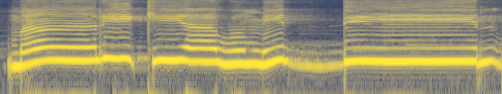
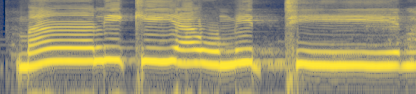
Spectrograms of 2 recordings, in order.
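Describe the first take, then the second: First: The d sound is said cleanly without breath. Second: The d sound is said with an audible breath. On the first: The speaker calls it right. "Jadi dal maliki yaumiddin" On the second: The speaker calls it wrong. "Jadi ada hamesnya"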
